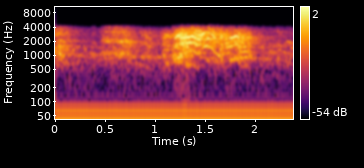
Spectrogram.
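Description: A flock of many parrots squawking and screeching together in an overlapping chorus, with a louder burst of calls a little past a second in.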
